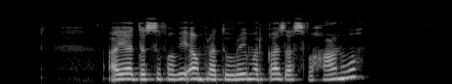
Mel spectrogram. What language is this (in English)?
Pashto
